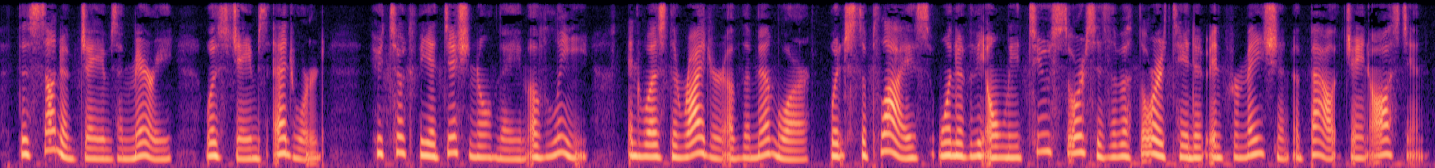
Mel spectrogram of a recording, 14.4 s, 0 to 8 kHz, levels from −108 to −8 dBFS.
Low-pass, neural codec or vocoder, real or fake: 7.2 kHz; none; real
